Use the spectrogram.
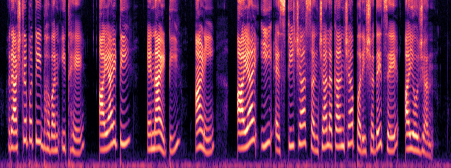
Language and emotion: Marathi, neutral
